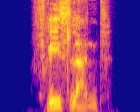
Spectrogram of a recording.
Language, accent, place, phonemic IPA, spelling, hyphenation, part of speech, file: German, Germany, Berlin, /ˈfʁiːsˌlant/, Friesland, Fries‧land, proper noun, De-Friesland.ogg
- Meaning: 1. Frisia (a traditionally Frisian-speaking coastal Western Europe, politically split between Netherlands and Germany) 2. Friesland (a rural district of Lower Saxony, Germany; seat: Jever)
